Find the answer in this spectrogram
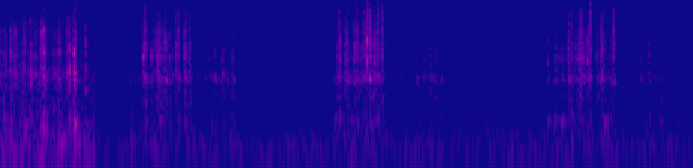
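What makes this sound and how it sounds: Long acrylic nails scratch across the dense bristles of a hand-sized, peach-orange silicone scalp massager brush. There are four short bursts of clicky, bright pattering, each with a softer rustling tail, separated by brief quiet gaps.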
